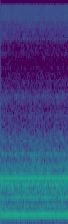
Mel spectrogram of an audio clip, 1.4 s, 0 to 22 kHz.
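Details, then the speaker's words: 1978 Brother Fairmont Automatic 12 (JP-12) electric typewriter, model 3612, made in Japan, switched on: its C-frame shaded pole motor gives a steady, even low hum with no scraping or rattle, running normally. "Oh, you can see it running too. It's got a C-frame shaded pole motor inside it."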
